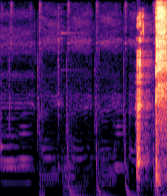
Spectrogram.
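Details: Sneeze from an adult streamer: two sharp, hissing bursts over background music, an unusual-sounding sneeze.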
